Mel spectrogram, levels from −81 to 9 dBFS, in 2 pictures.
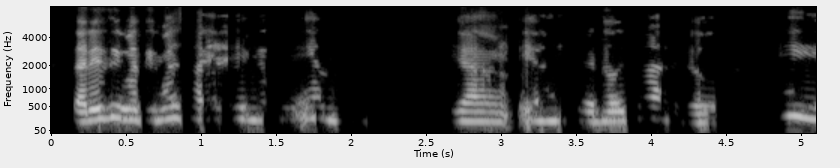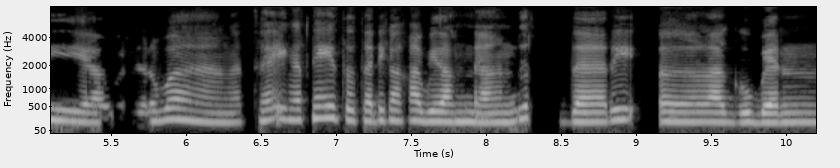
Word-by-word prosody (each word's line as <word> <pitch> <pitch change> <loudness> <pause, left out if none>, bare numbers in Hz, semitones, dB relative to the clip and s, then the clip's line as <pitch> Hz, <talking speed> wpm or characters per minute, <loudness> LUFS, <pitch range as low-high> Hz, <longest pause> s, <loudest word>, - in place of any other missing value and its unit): Tadi 190 +2 +9
tiba-tiba 220 -2 +3
saya 225 0 -3 0.2
ingatnya 230 +4 -7
yang 250 - -6 0.9
yang 190 0 +4 0.3
yang 200 -1 -1 0.2
judul 195 0 +2
dangdut, 250 - -5 0.5
iya, 215 -9 +2 0.2
bener 180 +1 -11
banget, 185 -5 -1
saya 210 +2 -2
ingatnya 220 +3 -1
itu 220 - -2
tadi 200 +1 +1
Kakak 205 0 +1
bilang 190 -1 +3
dangdut 180 +7 0 0.2
dari, 185 +2 +3 0.3
eee, 185 -1 +2
lagu 180 -1 +1
band 175 0 +4
205 Hz, 135 wpm, -23 LUFS, 185-225 Hz, 0.9 s, Tadi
